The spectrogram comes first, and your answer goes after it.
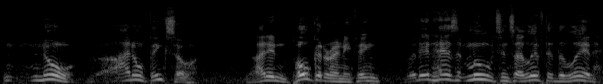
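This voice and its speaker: Rattled, higher-pitched male shop owner. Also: lively intonation, normal speed, darkish tone, husky. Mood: shaken, anxious. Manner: nervous, stammering, wryly talkative. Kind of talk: naturalistic audio drama acting.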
